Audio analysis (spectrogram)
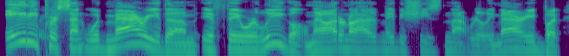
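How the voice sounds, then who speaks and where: A man co-hosting a casual talk podcast, emphatic and quick to react as he reels off figures. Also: a little high, expressive, no room sound, clean studio sound. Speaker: podcast co-host. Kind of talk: casual chat.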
